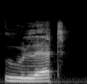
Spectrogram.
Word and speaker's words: Ouellette: A tag match against the amazing French Canadians, Jacques Rougeau and Carl Ouellette, who is not related to Maurice Ouellette. – Yeah. – How do you pronounce that? Do you know how that's really pronounced? – I think you nailed it.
